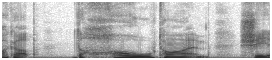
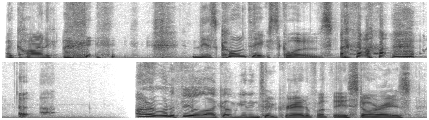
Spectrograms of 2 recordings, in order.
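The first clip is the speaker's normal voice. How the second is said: laughing; 7 semitones higher than usual. Real, not acted. Laughing at own story.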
